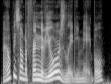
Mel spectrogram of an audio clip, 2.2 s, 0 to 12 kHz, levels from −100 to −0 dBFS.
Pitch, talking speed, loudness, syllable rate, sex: 180 Hz, 270 wpm, -17 LUFS, 5.9 syllables/s, female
